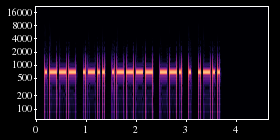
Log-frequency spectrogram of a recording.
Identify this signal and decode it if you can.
Morse code, heard as a keyed tone, about 25 wpm, 700 Hz. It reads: JL1GEL
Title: Call Signs Repeated 3x - 25wpm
